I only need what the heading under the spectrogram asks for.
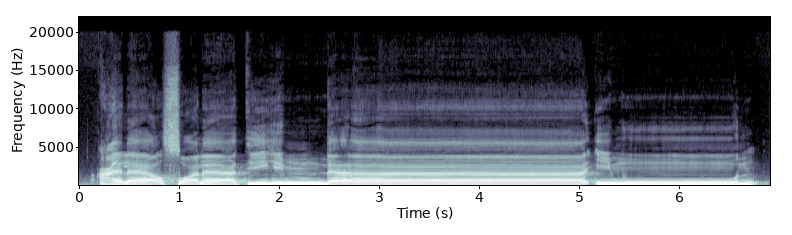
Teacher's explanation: ala shatihim daimun ya da satu da da dua da tiga daimun itu empat seperti itu lima 4 sampai 5 sekali lagi ya kemudian ditahan enggak usah malu-malu sebagian teman terburu-buru panjang baru cuma dua harakat saja Di sini mad wajib ya hukumnya wajib empat harakat atau sampai lima harakat · Kalau ada mad setelahnya hamzah ditahan 4 ketukan sampai 5 ketukan atau 4 harokat sampai 5 harokat.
